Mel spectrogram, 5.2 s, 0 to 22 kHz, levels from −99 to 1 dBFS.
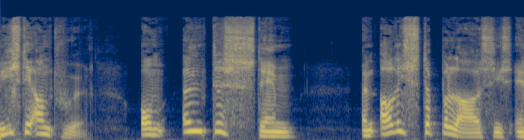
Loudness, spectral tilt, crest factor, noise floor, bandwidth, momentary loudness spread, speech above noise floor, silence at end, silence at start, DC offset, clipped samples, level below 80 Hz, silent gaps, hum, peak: -20 LUFS; -4 dB/octave; 16 dB; -70 dBFS; 13 kHz; 8 LU; 50 dB; 0 s; 0 s; under 0.1%; under 0.1%; -60 dBFS; none; none; -6 dBFS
